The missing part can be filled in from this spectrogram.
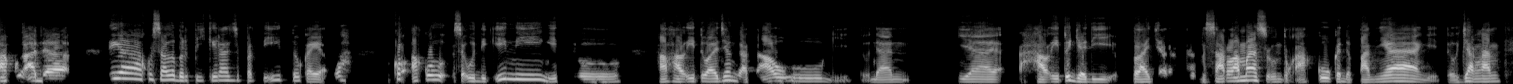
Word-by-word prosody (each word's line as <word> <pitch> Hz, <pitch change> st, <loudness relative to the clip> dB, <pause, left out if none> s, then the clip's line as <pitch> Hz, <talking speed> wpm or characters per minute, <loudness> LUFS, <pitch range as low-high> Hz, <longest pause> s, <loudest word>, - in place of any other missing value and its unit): aku 160 Hz, 0 st, +2 dB
ada 145 Hz, -3 st, +4 dB, 0.4 s
ya 270 Hz, -3 st, +5 dB
aku 240 Hz, -, -5 dB
selalu 205 Hz, -4 st, +2 dB
berpikiran 185 Hz, +1 st, -3 dB
seperti 195 Hz, +2 st, -7 dB
itu, 175 Hz, -, -5 dB
kayak, 125 Hz, -1 st, -1 dB
"Wah -, -, -4 dB, 0.4 s
kok -, -, 0 dB
aku 215 Hz, -1 st, +1 dB
seudik 145 Hz, -1 st, -2 dB
ini," 230 Hz, -2 st, +1 dB
gitu, 125 Hz, -2 st, -5 dB, 0.4 s
hal-hal 130 Hz, +1 st, +2 dB
itu 145 Hz, +1 st, -3 dB
aja 135 Hz, +9 st, +2 dB
gak 130 Hz, -, -2 dB
tau 160 Hz, +1 st, +3 dB, 0.5 s
gitu -, -, -21 dB
dan 115 Hz, -, -4 dB, 0.5 s
ya 120 Hz, -2 st, -1 dB, 0.2 s
hal 115 Hz, -, 0 dB
itu 130 Hz, -, +1 dB
jadi 120 Hz, -5 st, 0 dB, 0.2 s
pelajaran -, -, 0 dB
yang -, -, -11 dB
besar -, -, +1 dB
lah, 155 Hz, -, +8 dB
Mas, 190 Hz, -1 st, +5 dB
untuk 120 Hz, +1 st, -7 dB
aku 115 Hz, +7 st, 0 dB
kedepannya 125 Hz, +4 st, +3 dB
gitu, 95 Hz, -, -11 dB
jangan 135 Hz, +1 st, +2 dB
145 Hz, 145 wpm, -21 LUFS, 120-190 Hz, 0.5 s, lah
